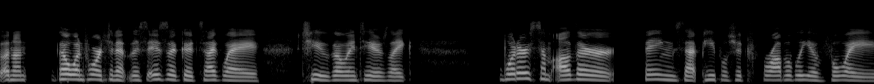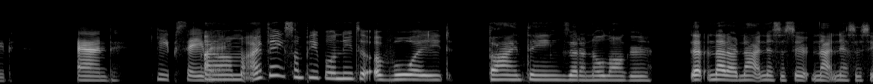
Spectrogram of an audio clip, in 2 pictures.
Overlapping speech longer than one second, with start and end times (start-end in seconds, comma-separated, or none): none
